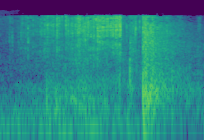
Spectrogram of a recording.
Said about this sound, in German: Hektisch legt er etwas vor die große dunkelbraune Holztür und zündet es an. Es explodiert.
